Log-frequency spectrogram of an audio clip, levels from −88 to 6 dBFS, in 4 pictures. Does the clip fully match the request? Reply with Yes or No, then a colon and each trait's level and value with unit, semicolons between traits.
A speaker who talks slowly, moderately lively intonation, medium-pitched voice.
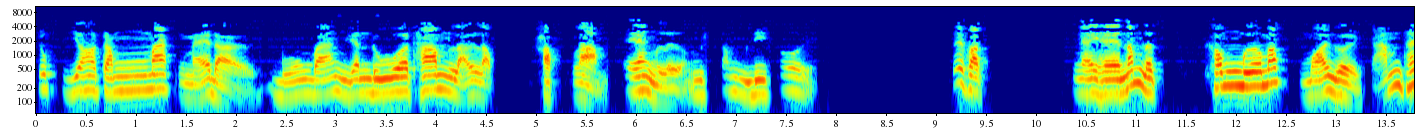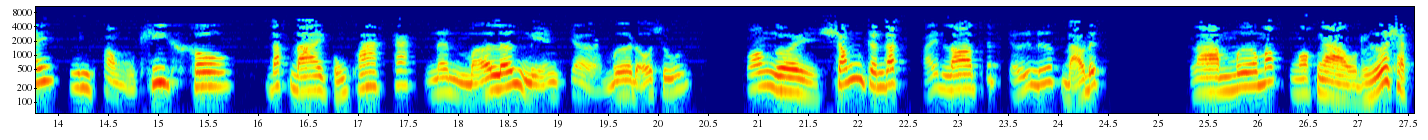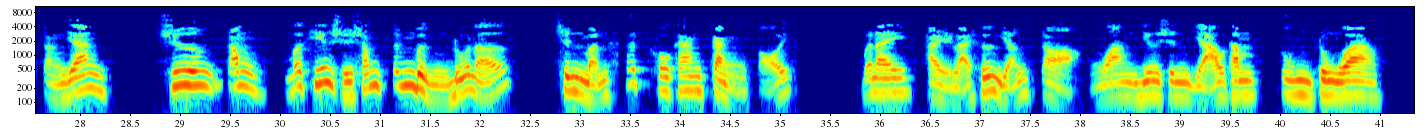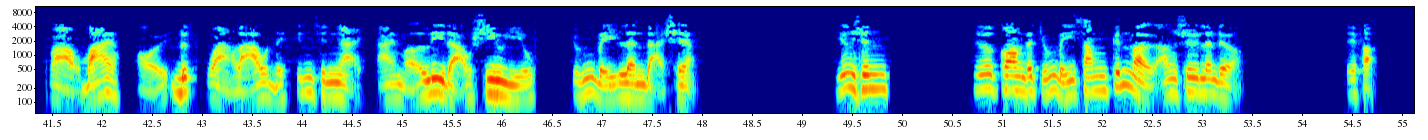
No: slow, 150 wpm; wide, 6.4 semitones; medium, 170 Hz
